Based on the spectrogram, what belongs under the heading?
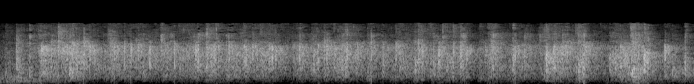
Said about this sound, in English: Would you give a round of applause to our guest speakers and the panel members?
